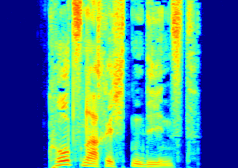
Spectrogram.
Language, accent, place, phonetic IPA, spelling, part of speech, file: German, Germany, Berlin, [ˈkʊʁt͡sˌnaːxʁɪçtn̩ˌdiːnst], Kurznachrichtendienst, noun, De-Kurznachrichtendienst.ogg
- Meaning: short message service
